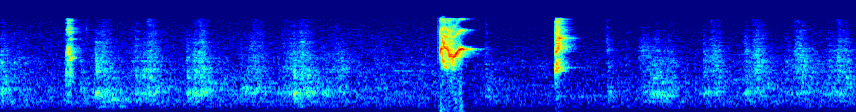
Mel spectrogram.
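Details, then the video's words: Rosy-faced lovebird on a relaxed afternoon: two piercing, high shrieking chirps stand out about a second apart, among soft faint chirps and quiet gaps. "Lovebird Chirping Sounds"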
